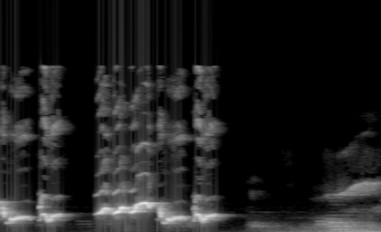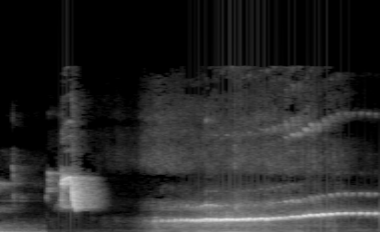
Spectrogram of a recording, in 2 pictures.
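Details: Caged white-rumped shama song for training other shamas: bouncy looping whistled notes, a soft murmur, a sharp high squeak, then a long steadily rising whistle with a fine pulsing texture.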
